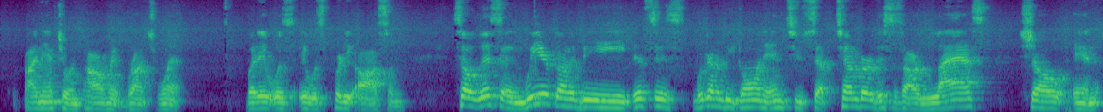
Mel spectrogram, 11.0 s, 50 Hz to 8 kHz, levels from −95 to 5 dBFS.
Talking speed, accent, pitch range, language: 180 wpm, American, 115-130 Hz, English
